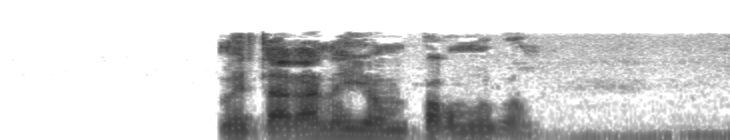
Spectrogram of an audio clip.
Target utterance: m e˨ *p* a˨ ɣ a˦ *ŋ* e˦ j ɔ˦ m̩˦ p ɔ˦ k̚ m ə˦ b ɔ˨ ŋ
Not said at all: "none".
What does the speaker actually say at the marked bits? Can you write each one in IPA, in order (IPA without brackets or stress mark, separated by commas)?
t, n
